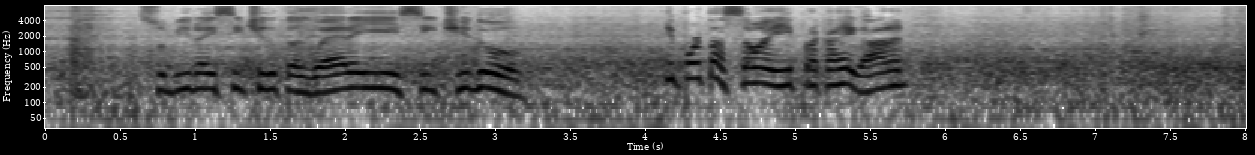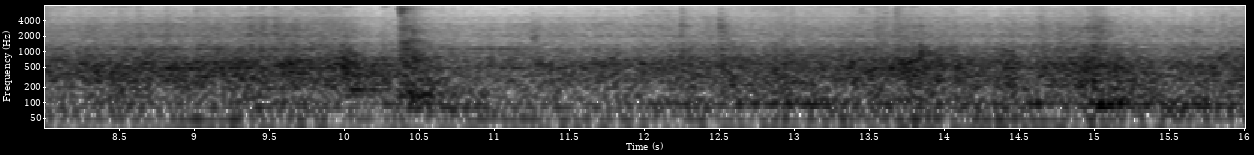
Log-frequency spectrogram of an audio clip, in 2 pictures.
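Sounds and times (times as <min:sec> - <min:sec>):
freight train wheels rumbling: 0:00.0 - 0:16.0
wheels clacking over track: 0:06.4 - 0:16.0.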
